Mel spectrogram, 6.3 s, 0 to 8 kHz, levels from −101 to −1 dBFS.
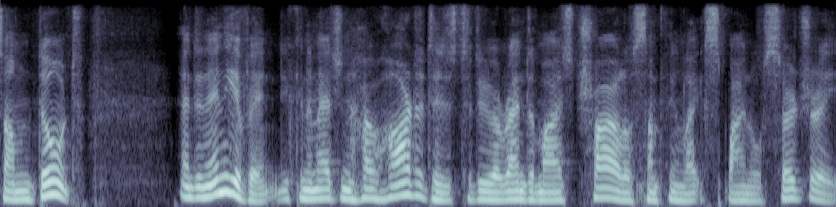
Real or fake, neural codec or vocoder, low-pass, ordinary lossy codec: real; none; 7.2 kHz; AAC, 48 kbps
